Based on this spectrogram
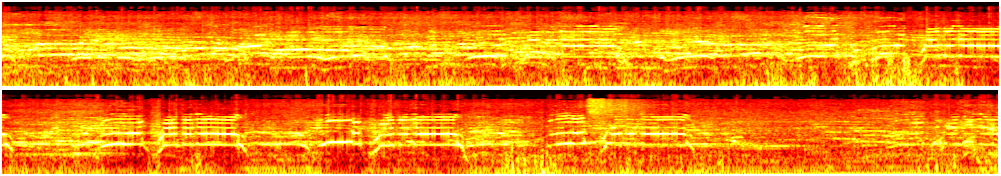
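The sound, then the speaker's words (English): A loud, dense crowd heckles a young woman, shouting and yelling over one another in a continuous, agitated din, raised voices jeering with no break for the whole stretch. “Yeah, well, basically holding the tail of her long-ass coat while this crowd heckled the shit out of her.”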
